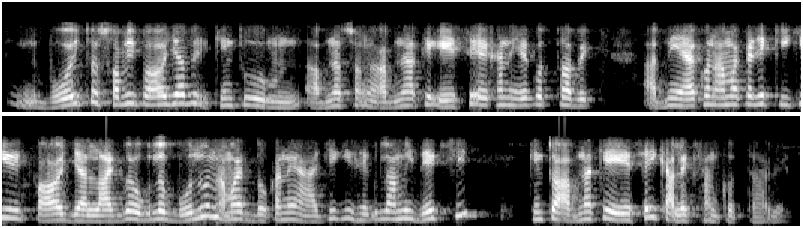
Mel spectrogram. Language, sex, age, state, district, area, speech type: Bengali, male, 45-60, West Bengal, Darjeeling, rural, conversation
